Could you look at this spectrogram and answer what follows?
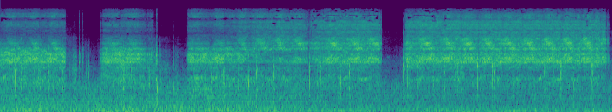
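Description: Speyco fly reel's ratchet clicking rapidly as line runs on the spool while a hooked American shad is played, with a few brief pauses.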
